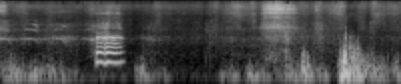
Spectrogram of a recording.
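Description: A bird on a house rooftop in the seaside town of Withernsea gives a loud, honking call in one short burst near the middle, with faint calls before it. Wind and outdoor noise run underneath, and a brief voice follows.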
